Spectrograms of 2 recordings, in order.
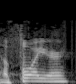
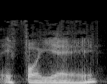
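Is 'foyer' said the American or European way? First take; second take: American; European. First: It is said the American way. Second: It is said the European way.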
